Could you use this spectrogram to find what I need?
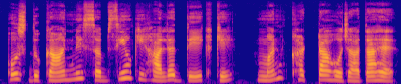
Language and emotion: Hindi, sad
